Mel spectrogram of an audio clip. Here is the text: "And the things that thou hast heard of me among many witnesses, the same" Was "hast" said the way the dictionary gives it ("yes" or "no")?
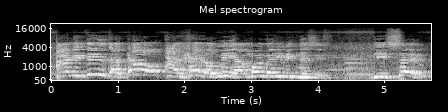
no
